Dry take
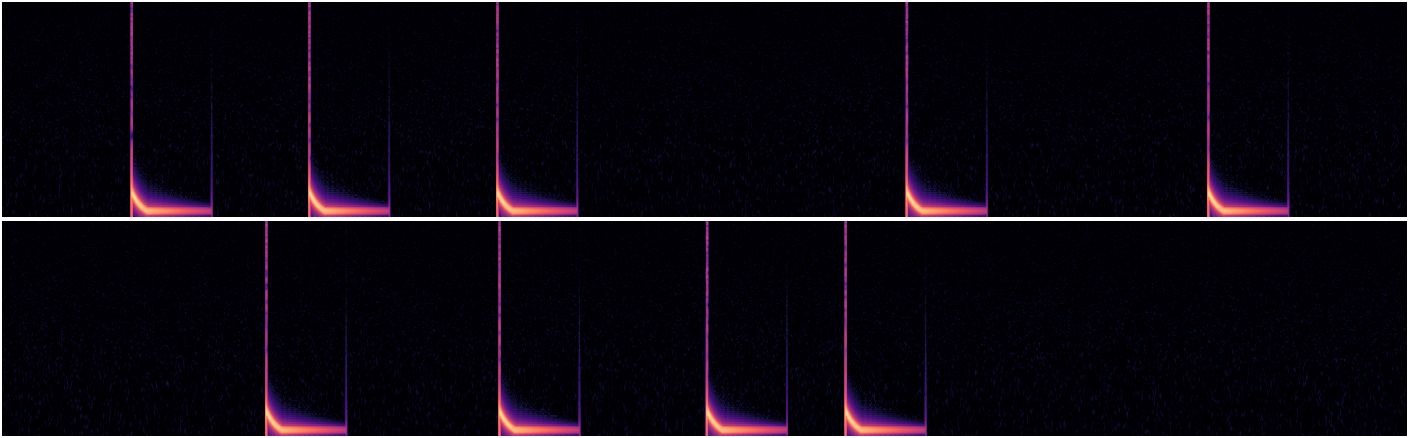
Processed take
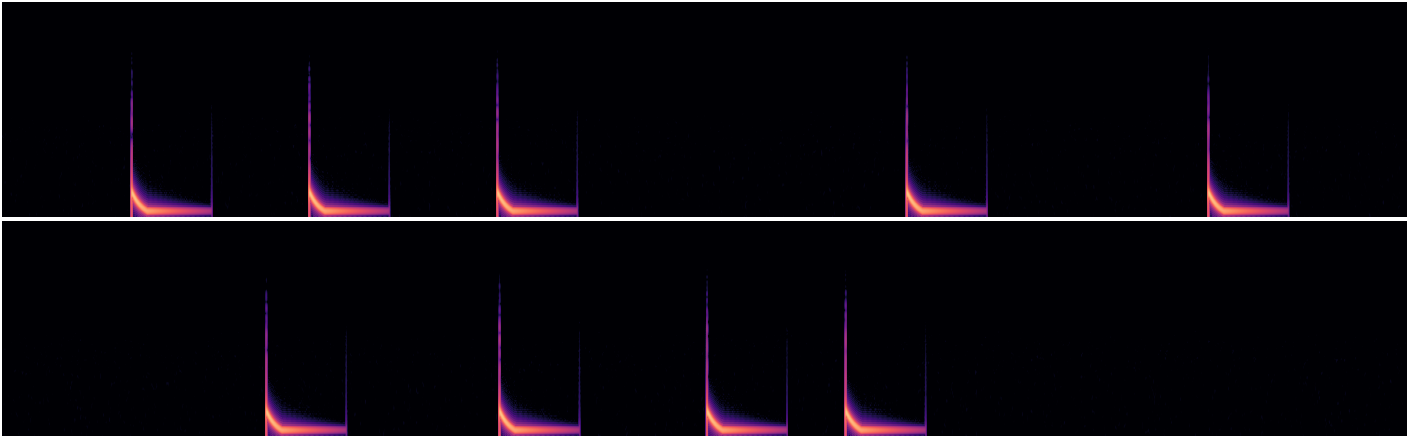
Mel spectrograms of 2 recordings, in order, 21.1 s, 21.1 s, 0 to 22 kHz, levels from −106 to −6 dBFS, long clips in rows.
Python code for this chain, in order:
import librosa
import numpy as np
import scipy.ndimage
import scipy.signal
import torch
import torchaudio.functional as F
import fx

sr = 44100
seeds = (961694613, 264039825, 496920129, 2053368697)

y = scipy.signal.sosfilt(scipy.signal.butter(4, 2700.0, 'lowpass', fs=sr, output='sos'), x)
y = y * librosa.db_to_amplitude(-5.5)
